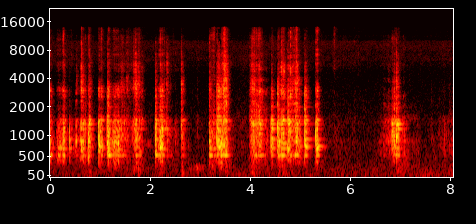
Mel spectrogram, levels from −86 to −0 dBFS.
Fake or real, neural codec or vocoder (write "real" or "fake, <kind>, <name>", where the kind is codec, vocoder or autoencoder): real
